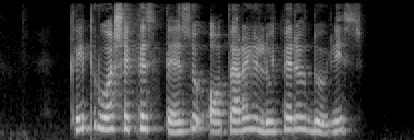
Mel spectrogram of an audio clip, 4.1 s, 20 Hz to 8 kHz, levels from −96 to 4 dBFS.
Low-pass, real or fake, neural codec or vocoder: 7.2 kHz; fake; codec, 24 kHz, 0.9 kbps, WavTokenizer, medium speech release version 1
